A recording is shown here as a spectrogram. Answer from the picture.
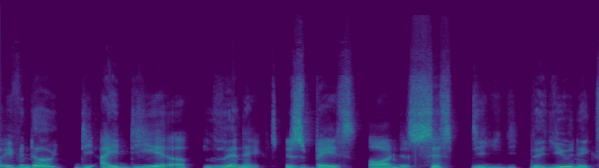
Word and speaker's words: Linux: the system, source code, Linus actually included the audio guide of how to pronounce Linux. Because he knows people are going to pronounce it maybe Linux.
